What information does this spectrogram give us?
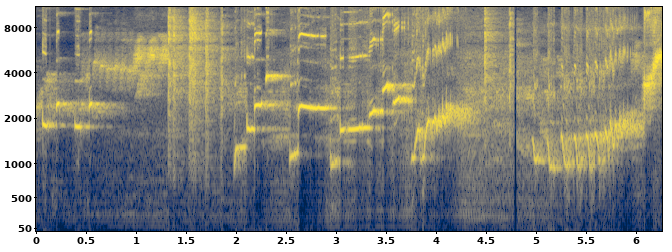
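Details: White-rumped shama rival-provoking call: a busy sequence of whistled notes jumping between pitches, with slurred rising and falling phrases and a long sweeping whistle near the end.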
